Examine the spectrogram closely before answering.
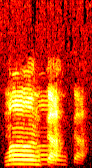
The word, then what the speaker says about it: Manta: Manta. Nous on prononce M-A-N-T.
